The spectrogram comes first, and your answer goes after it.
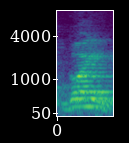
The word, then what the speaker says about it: going: गोइंग। क्या बोलते हैं? गोइंग। एंड बोलना है, इट्स डजंट मीन कि जी को साउंड देना है, जी को साइलेंट कर दे।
